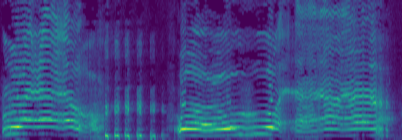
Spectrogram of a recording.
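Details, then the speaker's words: Hungry baby boy at bedtime: loud, high-pitched infant crying with long wails broken by short choppy sobs, in a small room. "oh dear baby's really hungry why are you screaming then hey stop screaming it's bedtime"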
